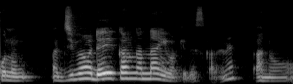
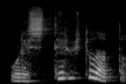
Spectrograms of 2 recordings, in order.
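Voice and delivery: hushed whispered confession; frightened whisper; 4 semitones higher, 4 dB quieter than usual. Retold or imitated. Scared roommate confiding who he saw, whispered. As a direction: whisper it as if afraid to be heard.

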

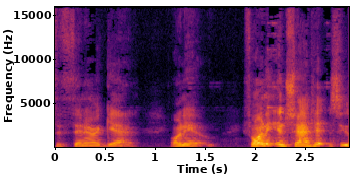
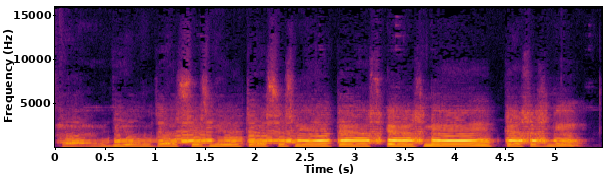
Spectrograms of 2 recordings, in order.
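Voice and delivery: robotic voice-changer voice; slower than usual. Shown as a demonstration. Demoing the gadget to viewers, robotic voice. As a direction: talk through a robot voice changer. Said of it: "press the down button here as you talk".

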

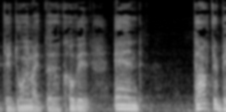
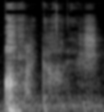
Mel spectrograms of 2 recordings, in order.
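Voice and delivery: overwhelmed whisper; 7 dB quieter, slower than usual. Real, not acted. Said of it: "cry some more".

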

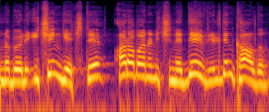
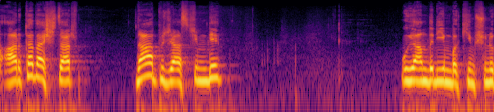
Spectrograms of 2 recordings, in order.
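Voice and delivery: normal talking voice

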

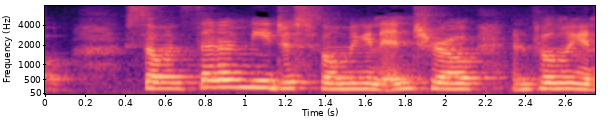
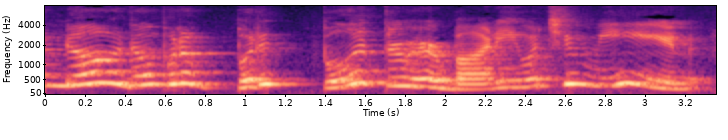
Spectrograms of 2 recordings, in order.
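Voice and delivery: mock protest; 7 semitones higher than usual. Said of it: "I'm like".

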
